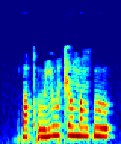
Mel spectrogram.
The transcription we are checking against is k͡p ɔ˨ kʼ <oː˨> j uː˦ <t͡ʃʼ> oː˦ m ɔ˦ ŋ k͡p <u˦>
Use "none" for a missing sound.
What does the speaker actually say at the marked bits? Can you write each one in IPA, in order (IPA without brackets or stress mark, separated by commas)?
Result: uː˨, t͡ʃ, u˦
